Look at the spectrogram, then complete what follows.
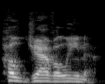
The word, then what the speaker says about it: javelina: By the way, the J in javelina is pronounced with an H sound. Oh, so javelina.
